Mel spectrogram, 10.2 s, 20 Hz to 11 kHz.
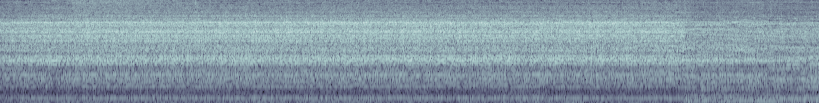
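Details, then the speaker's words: Crusader boat engine idling after the repair: injectors rebuilt and tested, rails cleaned, fuel bled of air; steady, even idle with a constant low rumble, no stumbles or misfires, settling slightly near the end, vacuum now 15 versus 12 before. "oh look at that she is running smooth"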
